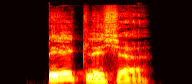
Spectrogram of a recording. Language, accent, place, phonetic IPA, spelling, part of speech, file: German, Germany, Berlin, [ˈbɪltlɪçə], bildliche, adjective, De-bildliche.ogg
- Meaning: inflection of bildlich: 1. strong/mixed nominative/accusative feminine singular 2. strong nominative/accusative plural 3. weak nominative all-gender singular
